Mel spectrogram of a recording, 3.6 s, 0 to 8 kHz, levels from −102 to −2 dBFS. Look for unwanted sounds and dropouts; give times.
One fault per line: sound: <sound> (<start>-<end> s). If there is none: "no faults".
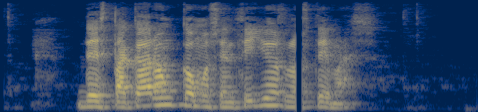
sound: dropout (2.2-2.3 s)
